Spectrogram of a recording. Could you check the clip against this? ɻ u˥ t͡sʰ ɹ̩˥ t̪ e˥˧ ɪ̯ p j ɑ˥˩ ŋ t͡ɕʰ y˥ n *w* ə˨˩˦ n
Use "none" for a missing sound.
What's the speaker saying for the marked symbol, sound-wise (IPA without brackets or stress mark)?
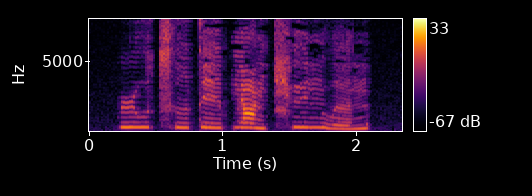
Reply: w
